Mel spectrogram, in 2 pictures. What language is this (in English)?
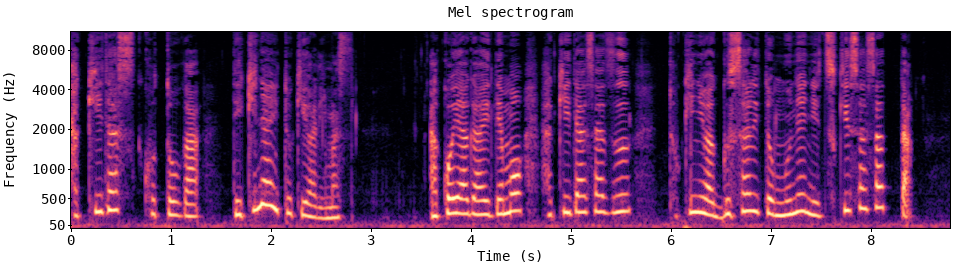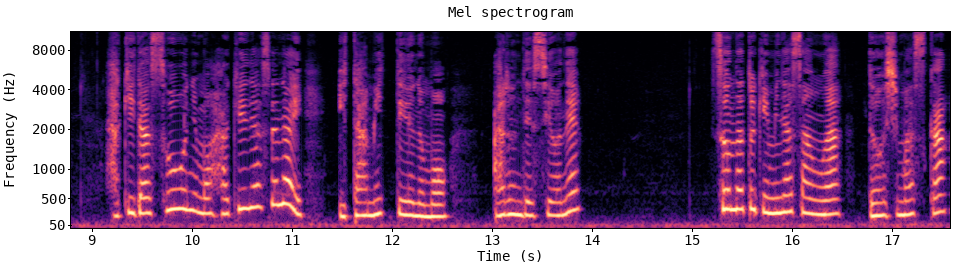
Japanese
